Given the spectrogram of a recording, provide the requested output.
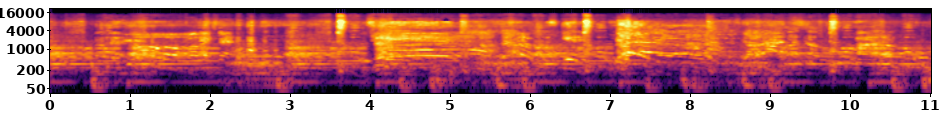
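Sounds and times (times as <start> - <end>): crowd yelling and shouting: 4.0 - 6.2, 7.0 - 10.6.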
